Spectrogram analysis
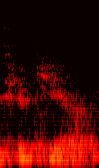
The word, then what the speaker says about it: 튀르키예: 그러면 터키를 지금 우리는 터키 영어식 발음이에요. 그래서 원래는 튀르키예라고 시작해요.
